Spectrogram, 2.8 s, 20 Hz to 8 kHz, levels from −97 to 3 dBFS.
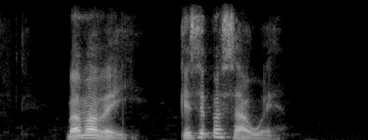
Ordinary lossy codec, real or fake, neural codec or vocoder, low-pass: Opus, 24 kbps; real; none; 7.2 kHz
